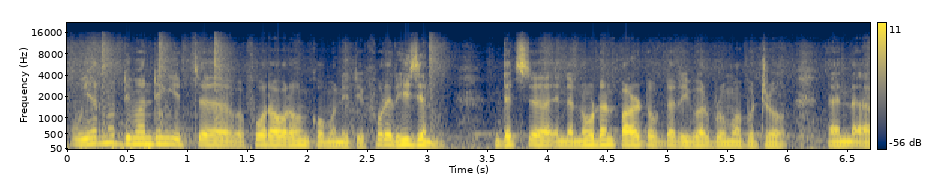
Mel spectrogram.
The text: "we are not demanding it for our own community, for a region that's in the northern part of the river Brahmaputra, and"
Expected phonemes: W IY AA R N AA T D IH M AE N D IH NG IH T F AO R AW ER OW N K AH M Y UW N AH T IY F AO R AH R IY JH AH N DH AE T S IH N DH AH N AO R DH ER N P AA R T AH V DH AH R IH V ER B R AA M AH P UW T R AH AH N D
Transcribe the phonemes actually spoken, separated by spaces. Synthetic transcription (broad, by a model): W IY AA R N AA T D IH M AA N D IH NG IH T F AO R AW ER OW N K AH M Y UW N AH T IY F AO R AH R IY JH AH N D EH T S IH N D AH N AO R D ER N P AA R T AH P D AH R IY B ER B R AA M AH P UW T R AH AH N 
